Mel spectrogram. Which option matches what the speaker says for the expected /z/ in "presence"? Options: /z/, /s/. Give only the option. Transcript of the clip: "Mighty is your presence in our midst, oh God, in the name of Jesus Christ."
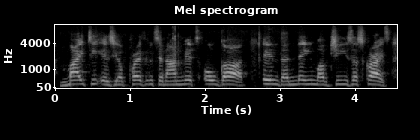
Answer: /z/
